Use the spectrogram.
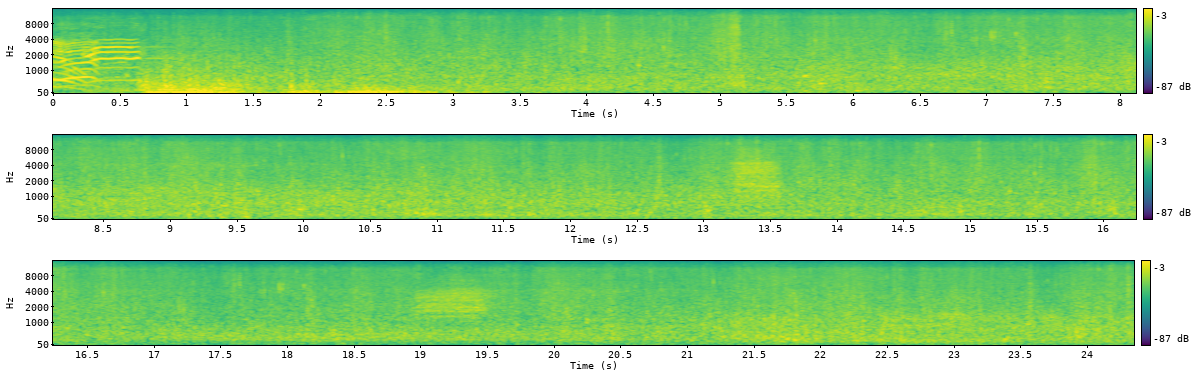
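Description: Viking longship under sail at sea in Assassin's Creed Valhalla, with a steady wash of waves and wind roar held for the whole stretch, some brief creaks and splashes, and a few voices at the very start.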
